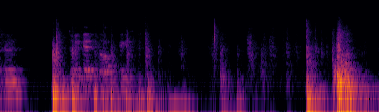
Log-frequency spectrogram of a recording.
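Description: A football thuds as it is kicked against a wall.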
